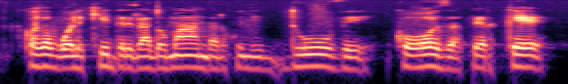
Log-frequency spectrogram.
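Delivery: ordinary talk, nothing marked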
